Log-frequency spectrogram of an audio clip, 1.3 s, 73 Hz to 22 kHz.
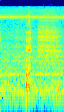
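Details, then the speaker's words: Dell Optiplex 760 booting Windows 10: thin steady high-pitched coil whine with lower hum from the bad power supply, changing under load; owner suspects bad capacitors, and the PSU was replaced. "I bet if I crack it open we're going to find some bad caps. If not, something in it's bad, because that's a lot of coil whine, and it changes under load."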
